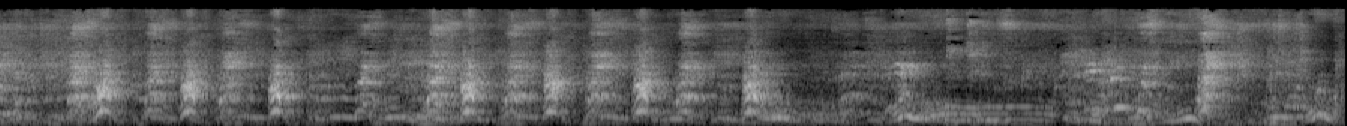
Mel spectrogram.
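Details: A pug barking at himself, giving a run of steady, yappy barks roughly once a second for about eight seconds, then softer, whinier vocal sounds mixed with human voices toward the end.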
